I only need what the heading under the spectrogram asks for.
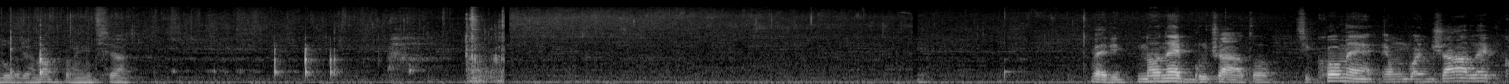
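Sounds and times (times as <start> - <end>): wooden spatula knocking on pan: 0.0 - 0.6, 2.7 - 3.5
meat sizzling in a pan: 0.0 - 15.0
spatula scraping pan: 1.6 - 3.7.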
